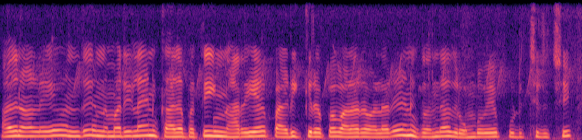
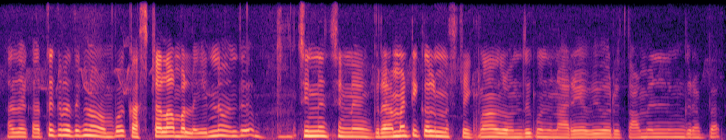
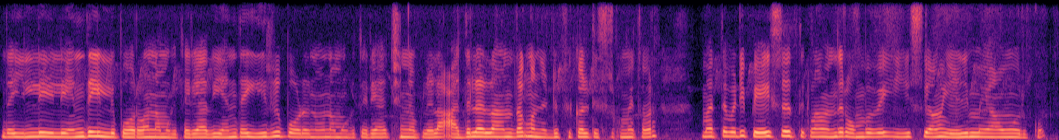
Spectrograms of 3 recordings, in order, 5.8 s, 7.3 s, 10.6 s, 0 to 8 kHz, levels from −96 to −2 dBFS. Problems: background sounds at intervals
